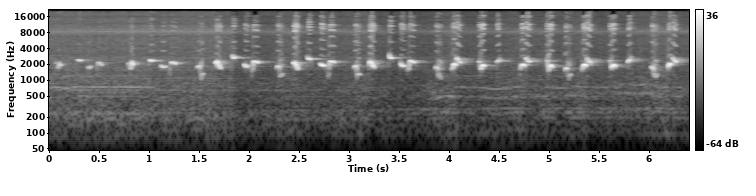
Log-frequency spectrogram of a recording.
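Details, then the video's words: Varied yellow-vented bulbul song meant to train and lure other birds: fast bubbling whistled phrases that grow busier and louder after the first second, with dipping notes and quick chattering runs. "Burung trucukan Ropel variasi!!! Dijamin nyaut trucukan dirumah!!!"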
